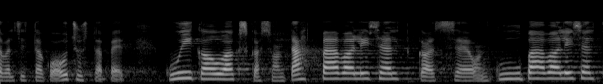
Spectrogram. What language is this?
Estonian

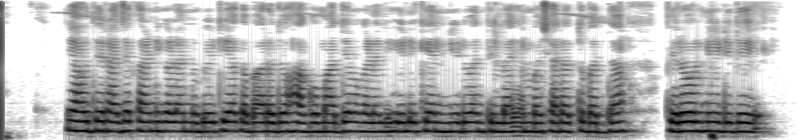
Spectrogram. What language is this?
Kannada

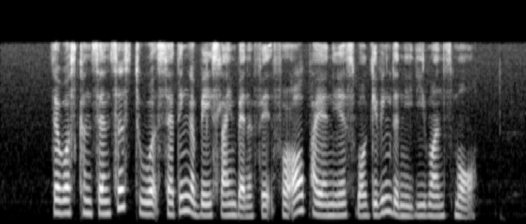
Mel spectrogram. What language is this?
English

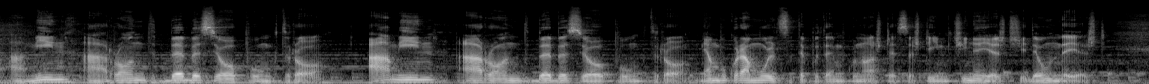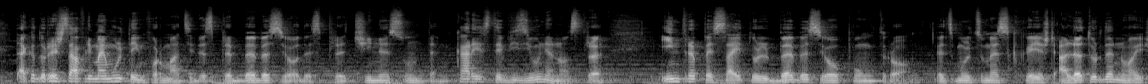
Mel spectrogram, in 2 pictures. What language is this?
Romanian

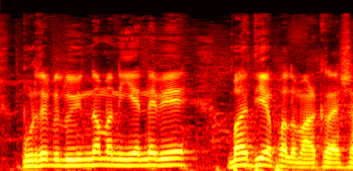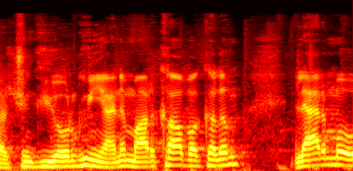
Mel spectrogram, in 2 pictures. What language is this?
Turkish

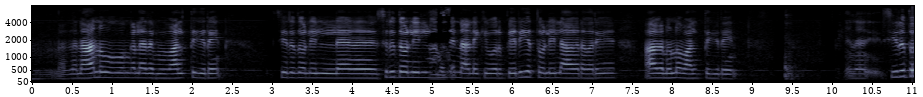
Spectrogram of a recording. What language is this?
Tamil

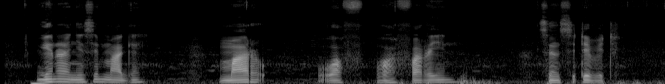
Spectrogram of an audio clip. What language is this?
Luo (Kenya and Tanzania)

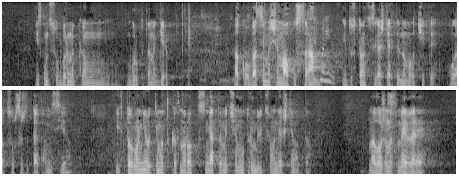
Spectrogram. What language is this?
Bulgarian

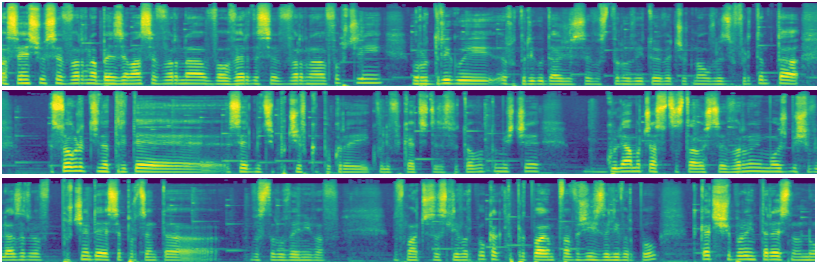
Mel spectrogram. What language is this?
Bulgarian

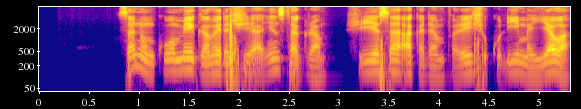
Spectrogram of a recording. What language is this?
Hausa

